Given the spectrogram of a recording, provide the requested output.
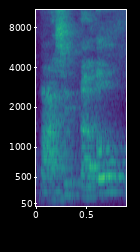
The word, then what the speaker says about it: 맛있다: 사람들이 바로 뭐다 원칙은 맛 있다 아 이거는 반음이 이렇게 쓰자 마디다이지만 현재는 맛있다고 표준 발음으로 인정을 합니다 그래서 요거는 원래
